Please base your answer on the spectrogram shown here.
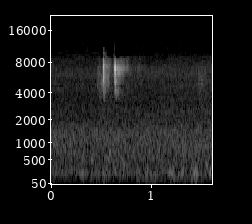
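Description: Two quick, faint mouse clicks sound close together, a crisp double tick against a quiet room background.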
